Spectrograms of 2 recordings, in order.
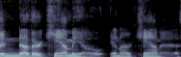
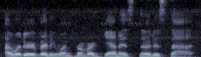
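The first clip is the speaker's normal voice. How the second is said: usual speaking voice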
